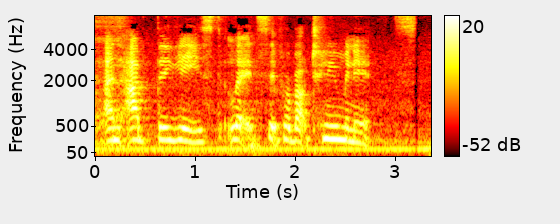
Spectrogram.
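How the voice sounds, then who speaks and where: A woman speaks at a moderate pace. There is noticeable background noise. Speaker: vlogger. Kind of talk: casual chat.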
